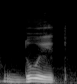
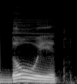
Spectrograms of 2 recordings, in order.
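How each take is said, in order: First: The first vowel is pronounced as u. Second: The first vowel is pronounced as o. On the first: The speaker calls it right. "fica U, como na palavra dueto" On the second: The speaker calls it wrong. "não fica doeto"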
